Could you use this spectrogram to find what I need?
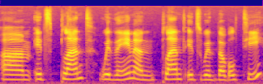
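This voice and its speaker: A woman with a Spanish accent, high in pitch, at a fairly slow pace, on a very clean recording with a silent background. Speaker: plant business owner. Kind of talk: interview.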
